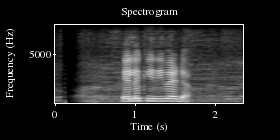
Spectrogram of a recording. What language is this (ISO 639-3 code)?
sin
